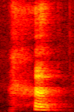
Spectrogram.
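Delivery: short laugh. Real, not acted. Laughs at own story.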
